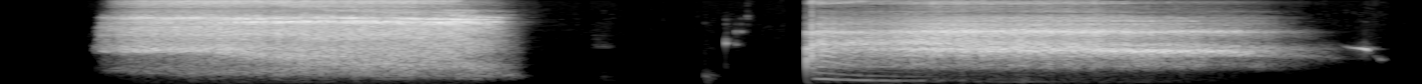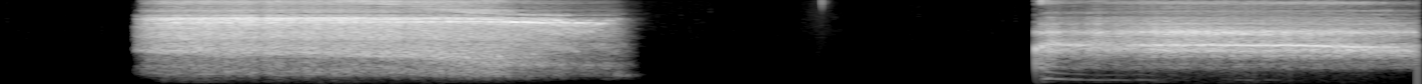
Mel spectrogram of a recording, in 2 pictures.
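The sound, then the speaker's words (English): Deep, rhythmic breathing exercise, drawing breath towards the chest and then towards the crown of the head: four long, forceful breaths alternating inhale and exhale, each lasting about two seconds with short silent pauses between them, breathy and hissing. “I'm going to do a few so you can get by the sound of my breathing what the exercise is about, and then I'll guide you through the process, okay?”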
